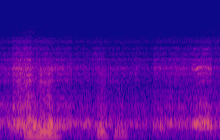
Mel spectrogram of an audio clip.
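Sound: radio static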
